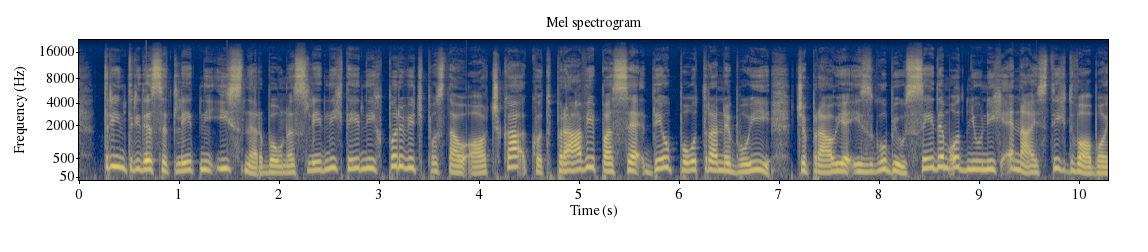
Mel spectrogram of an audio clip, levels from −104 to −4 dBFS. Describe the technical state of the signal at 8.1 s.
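At 8.13 s the stream has likely dropped samples, losing only a fraction of a millisecond, so the waveform jumps abruptly from one value to a later one. That step is heard as a single sharp click in the speech, too brief to remove any sound.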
